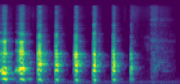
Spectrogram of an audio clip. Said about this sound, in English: What if, look, we're knocking on wood right now.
